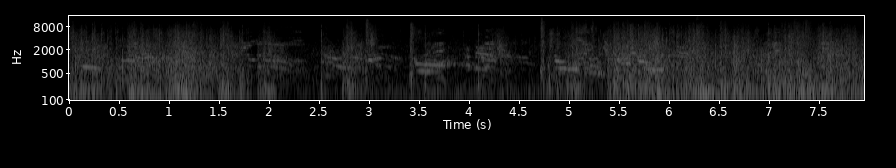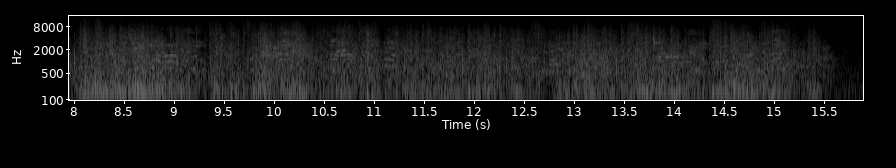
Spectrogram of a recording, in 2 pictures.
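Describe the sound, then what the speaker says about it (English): In the Civil War battle video game Ultimate General Civil War, massed musket volleys and cannon fire from 24-pound howitzers crackle and thud continuously. The dense battle din stays fairly quiet and distant-sounding throughout. "A grand and glorious charge. Right into the gunfire."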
